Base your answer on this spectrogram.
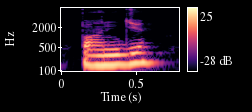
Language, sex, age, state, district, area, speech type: Punjabi, male, 30-45, Punjab, Rupnagar, rural, spontaneous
